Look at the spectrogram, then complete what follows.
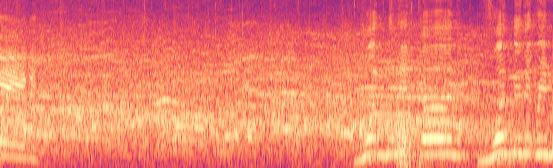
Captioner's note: crowd cheering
